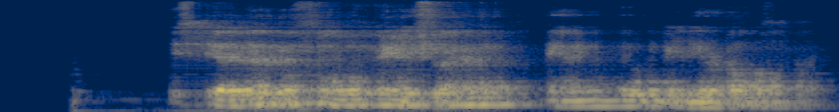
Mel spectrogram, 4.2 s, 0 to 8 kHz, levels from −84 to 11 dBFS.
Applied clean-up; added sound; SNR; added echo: neural mask model DeepFilterNet 3.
